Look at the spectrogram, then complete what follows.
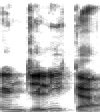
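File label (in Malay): "angelika", Malay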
